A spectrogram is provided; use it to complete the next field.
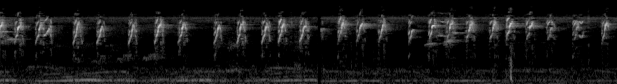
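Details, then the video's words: Dawn-found white-breasted waterhen chick uttering insistent high peeps, about three per second, evenly spaced; a single soft click and faint low hum behind. "পাখির আওয়াজ। পাখির ছানা।"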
